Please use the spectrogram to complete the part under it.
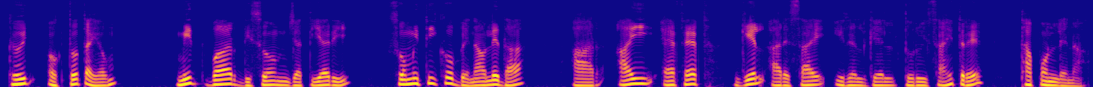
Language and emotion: Santali, neutral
